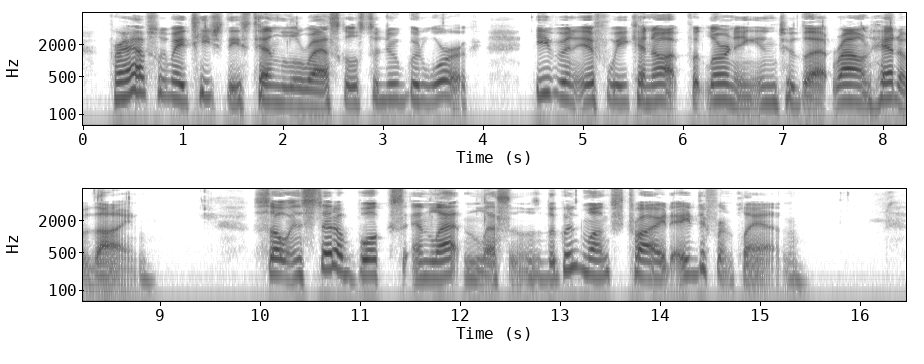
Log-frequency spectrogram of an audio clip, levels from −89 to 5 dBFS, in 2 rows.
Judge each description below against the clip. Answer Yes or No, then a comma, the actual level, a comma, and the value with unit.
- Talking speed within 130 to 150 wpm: Yes, average, 140 wpm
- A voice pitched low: No, medium, 185 Hz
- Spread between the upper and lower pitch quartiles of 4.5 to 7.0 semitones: No, average, 2.8 semitones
